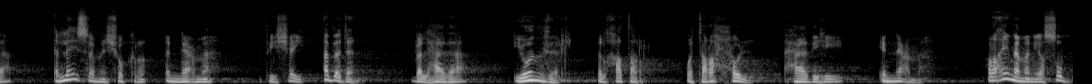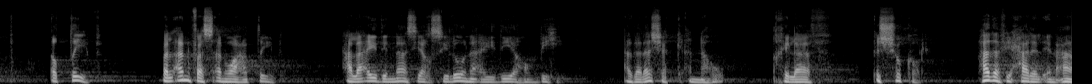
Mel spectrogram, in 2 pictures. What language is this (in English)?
Arabic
